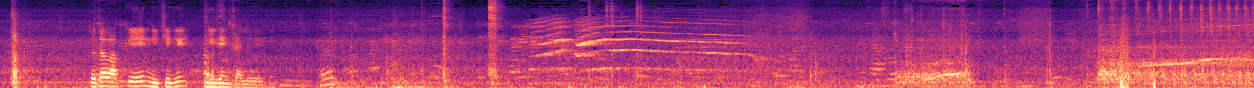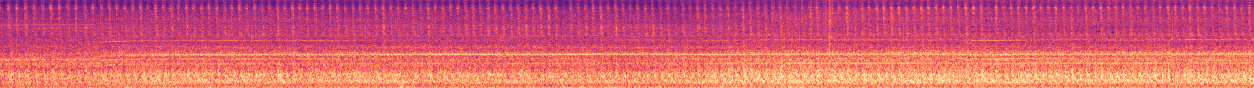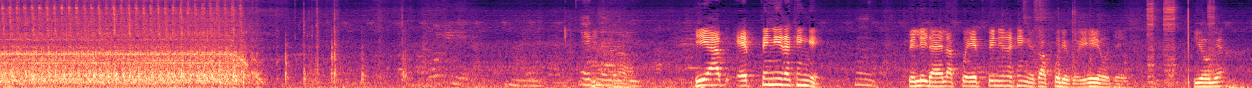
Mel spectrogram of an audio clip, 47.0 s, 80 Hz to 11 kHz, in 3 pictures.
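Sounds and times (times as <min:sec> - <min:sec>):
sewing machine running: 0:11.2 - 0:12.2, 0:13.7 - 0:34.8.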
